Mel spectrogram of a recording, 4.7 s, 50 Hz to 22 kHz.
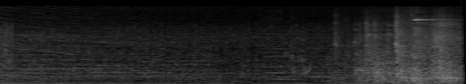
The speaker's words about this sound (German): Plötzlich wurde die Tür oberhalb der Treppe aufgebrochen und es erschienen 4 Männer in dunkelblauen Anzügen.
